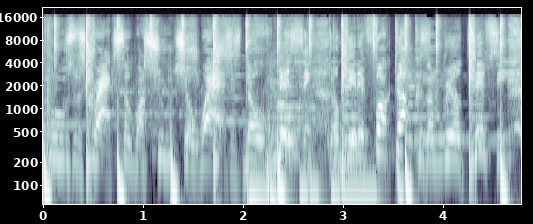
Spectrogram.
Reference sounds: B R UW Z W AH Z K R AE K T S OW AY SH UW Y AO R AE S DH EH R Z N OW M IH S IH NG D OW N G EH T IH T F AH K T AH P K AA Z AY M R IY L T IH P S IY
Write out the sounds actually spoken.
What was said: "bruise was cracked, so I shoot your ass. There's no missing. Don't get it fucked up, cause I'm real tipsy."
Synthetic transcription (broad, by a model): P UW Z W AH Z K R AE K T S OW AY SH UW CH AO W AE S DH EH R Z N OW M IH S IH NG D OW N G EH T IH T F AH K T AH P K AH Z AY M R IY L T IH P S IY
